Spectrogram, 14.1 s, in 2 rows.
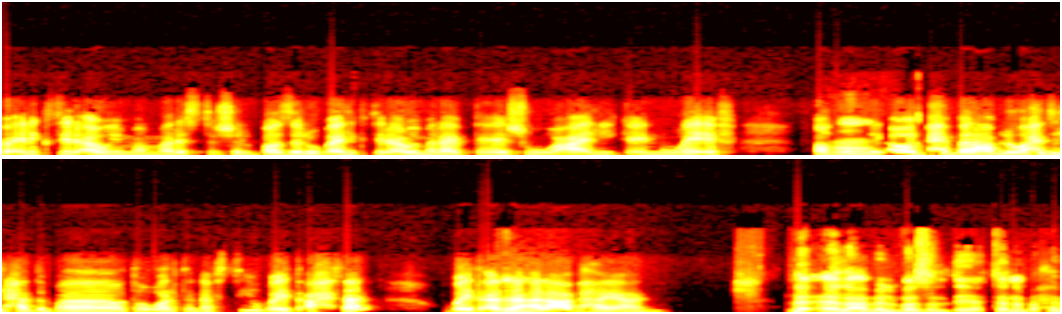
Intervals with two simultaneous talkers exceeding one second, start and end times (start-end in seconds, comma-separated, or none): none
